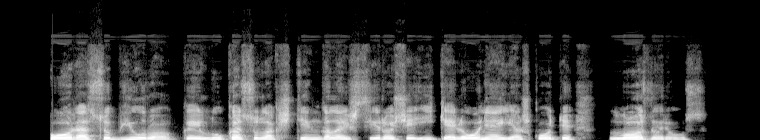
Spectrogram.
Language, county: Lithuanian, Šiauliai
